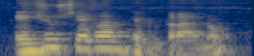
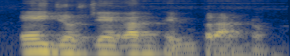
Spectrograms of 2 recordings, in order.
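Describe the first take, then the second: First: The pitch rises at the end. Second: The pitch falls at the end. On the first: It is a question. "yo puedo convertirlo en un enunciado ascendente" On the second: It is a statement. "que es un enunciado descendente"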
